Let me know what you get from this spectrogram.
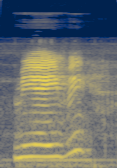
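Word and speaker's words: Maeve: from the irish goddess sorry if you can't pronounce this me evie m m-a-e-v-e or that she has links with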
